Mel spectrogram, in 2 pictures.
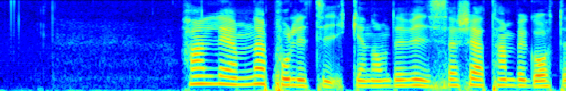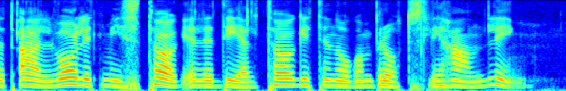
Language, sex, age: Swedish, female, 56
